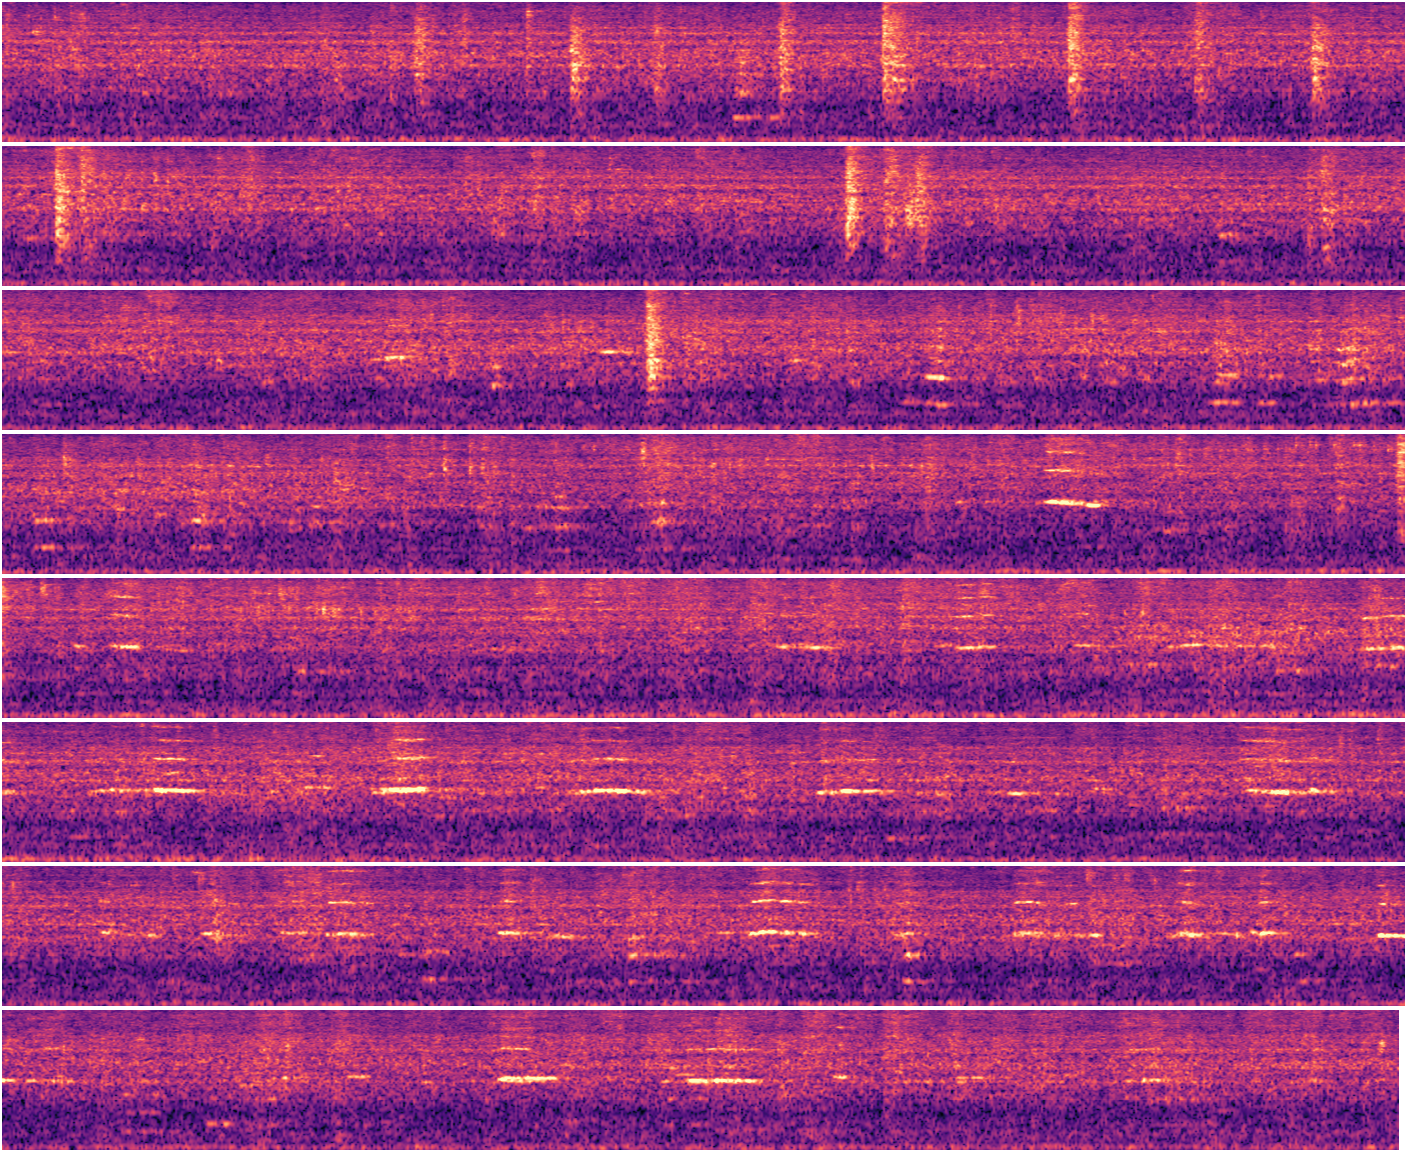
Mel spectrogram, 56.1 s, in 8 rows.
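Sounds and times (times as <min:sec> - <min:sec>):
train wheels rumbling on rails: 0:00.0 - 0:56.0
high wheel squeals: 0:25.8 - 0:26.9, 0:28.4 - 0:29.0, 0:31.8 - 0:38.5, 0:39.1 - 0:41.9, 0:42.6 - 0:55.2.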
